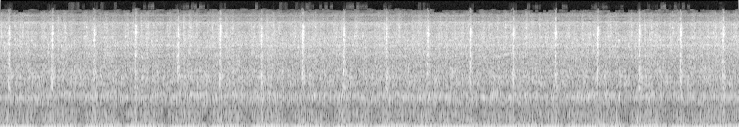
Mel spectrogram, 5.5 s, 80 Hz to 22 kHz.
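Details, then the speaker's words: Carbureted stepside truck V8 (carb not rebuilt), first start of 2025, just fired on a prime and now pulling fuel from the fuel pump fine. It idles steadily with an even low thump and no misses or stalling: normal idle. "But still, we did just fire it up on a prime, so we'll give it a minute. Let it eat the prime. It's pulling from the fuel pump just fine."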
